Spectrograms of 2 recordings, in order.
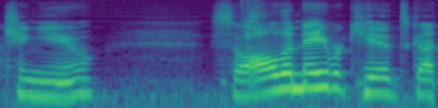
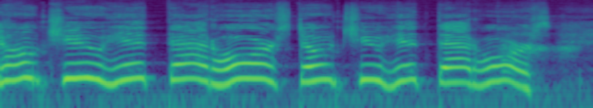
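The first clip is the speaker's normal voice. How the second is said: very high-pitched, screaming, hollering voice; 11 semitones higher than usual. Retelling how the listener screamed across the yard about a horse: imitating someone hollering and screaming. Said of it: "you started hollering and screaming across the yard".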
